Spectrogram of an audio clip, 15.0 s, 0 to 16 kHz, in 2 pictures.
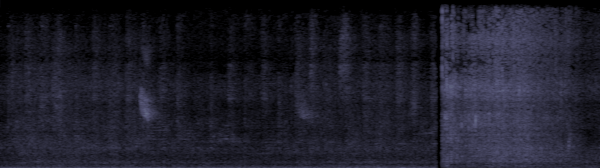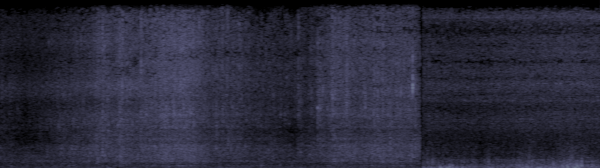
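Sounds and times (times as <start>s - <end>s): sea water washing: 5.5s - 15.0s
wind on microphone: 11.4s - 15.0s.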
